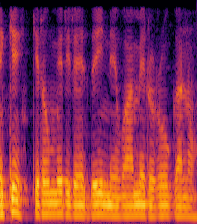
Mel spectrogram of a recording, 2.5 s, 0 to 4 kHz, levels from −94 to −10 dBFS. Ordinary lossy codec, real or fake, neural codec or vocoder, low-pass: none; real; none; 3.6 kHz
